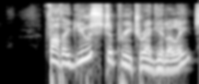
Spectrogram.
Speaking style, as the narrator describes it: said the girl eagerly

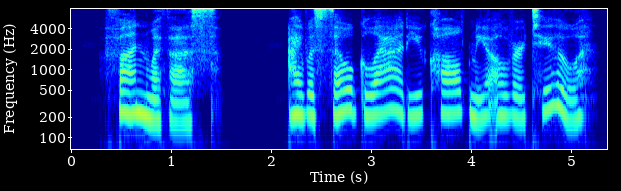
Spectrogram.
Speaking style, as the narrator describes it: she purred back and smirked

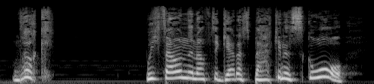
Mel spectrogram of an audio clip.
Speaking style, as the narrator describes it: exclaimed

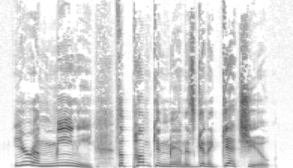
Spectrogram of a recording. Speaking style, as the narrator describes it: the kid cried out

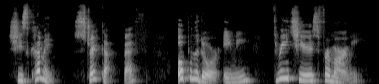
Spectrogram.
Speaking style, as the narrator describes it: cried Joe, prancing about

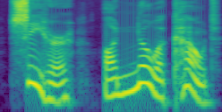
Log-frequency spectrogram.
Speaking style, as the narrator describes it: cried Pulcheria Alexandrovna

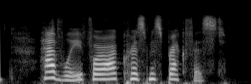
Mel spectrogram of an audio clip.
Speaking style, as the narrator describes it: asked the colonel kindly

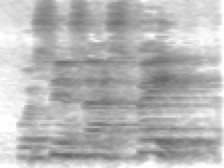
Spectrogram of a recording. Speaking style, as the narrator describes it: I cried out

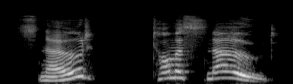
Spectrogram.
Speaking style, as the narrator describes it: I cried, till my throat pained

